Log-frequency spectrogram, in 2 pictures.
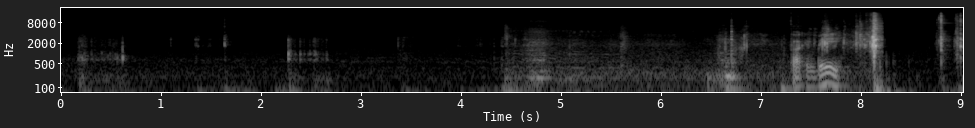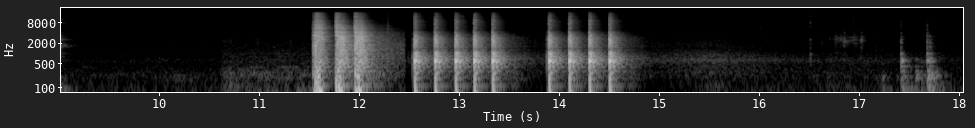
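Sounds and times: pistol shots fired rapidly: 11.6s - 14.8s.

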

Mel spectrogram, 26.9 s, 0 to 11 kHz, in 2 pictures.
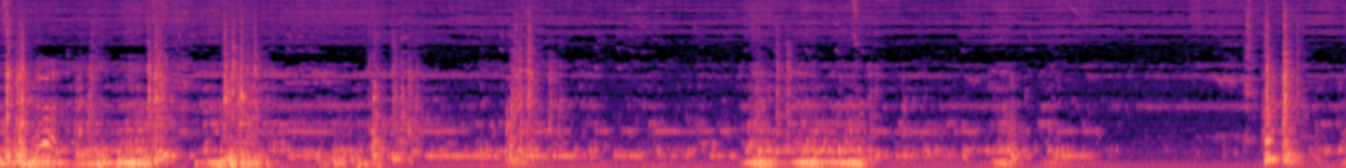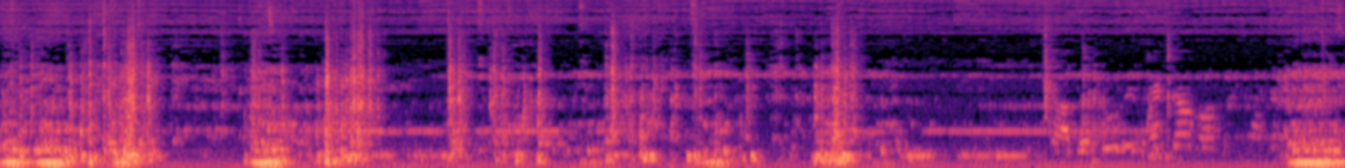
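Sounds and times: bucket and linkage clanking: 0.0s - 6.6s, 12.4s - 22.7s, 23.8s - 26.9s
diesel engine running: 0.0s - 26.9s.

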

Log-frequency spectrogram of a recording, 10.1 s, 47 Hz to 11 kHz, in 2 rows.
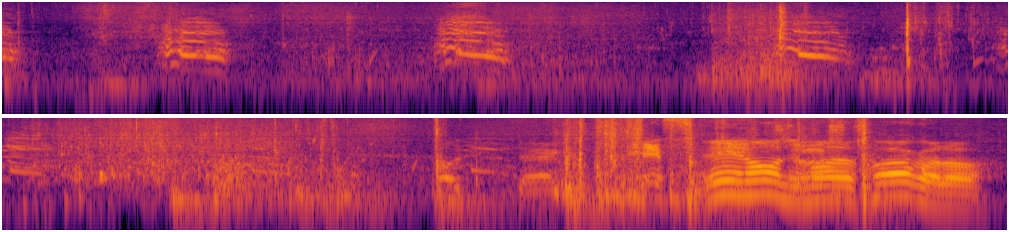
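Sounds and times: water splashing against boat: 0.6s - 10.0s
gull calling: 2.2s - 2.6s, 3.9s - 4.3s, 5.0s - 5.4s, 7.2s - 7.8s.

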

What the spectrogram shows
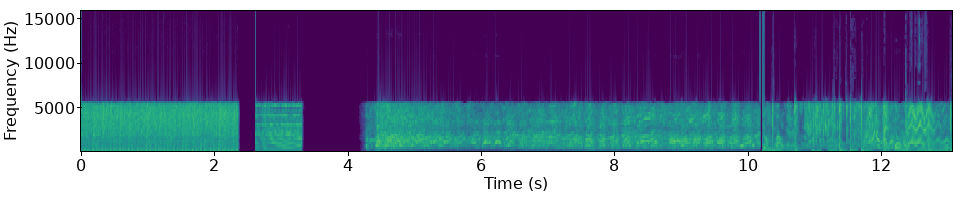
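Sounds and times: crowd laughing: 4.2s - 13.0s.

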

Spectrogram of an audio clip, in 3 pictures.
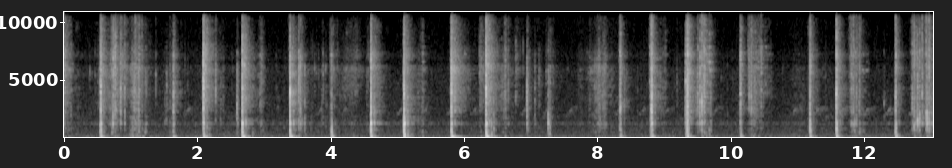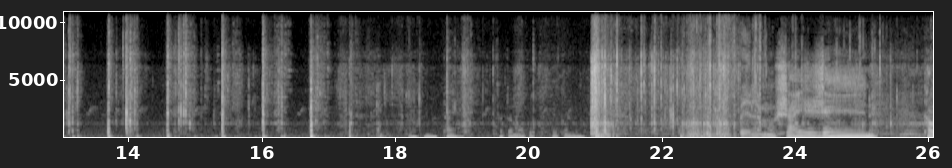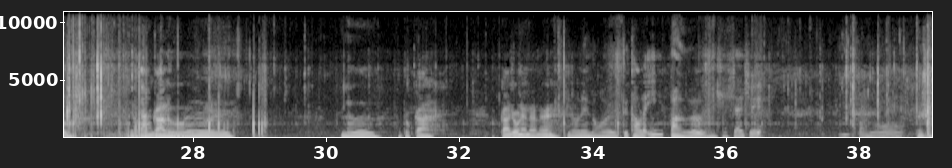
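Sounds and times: machete chopping wood: 0.5s - 6.7s, 8.3s - 10.5s, 11.2s - 17.0s, 20.9s - 21.4s.

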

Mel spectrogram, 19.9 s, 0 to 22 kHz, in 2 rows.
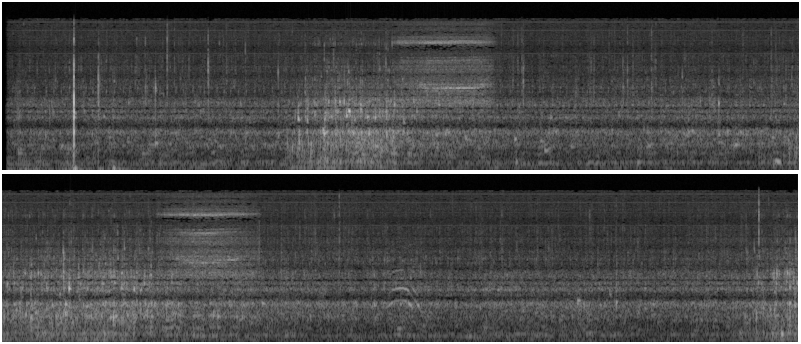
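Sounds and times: exhaled bubbles rushing: 3.5s - 5.2s, 8.8s - 12.1s, 19.2s - 19.9s
regulator hissing inhale: 4.9s - 6.4s, 11.9s - 13.3s.

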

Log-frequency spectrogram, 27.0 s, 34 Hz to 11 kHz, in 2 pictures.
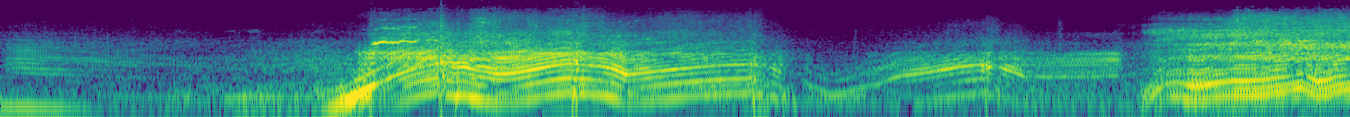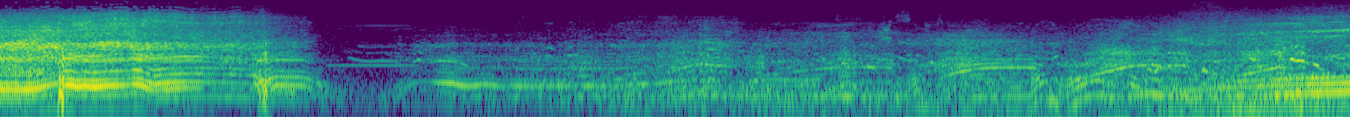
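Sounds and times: car engine revving: 0.0s - 16.8s, 17.8s - 27.0s
tyre squeal: 11.4s - 18.4s.

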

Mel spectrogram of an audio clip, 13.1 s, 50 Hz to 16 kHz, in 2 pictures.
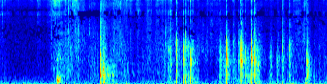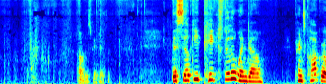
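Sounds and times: book pages rustling: 0.7s - 9.4s.

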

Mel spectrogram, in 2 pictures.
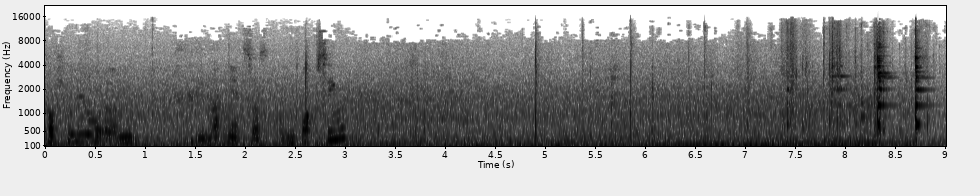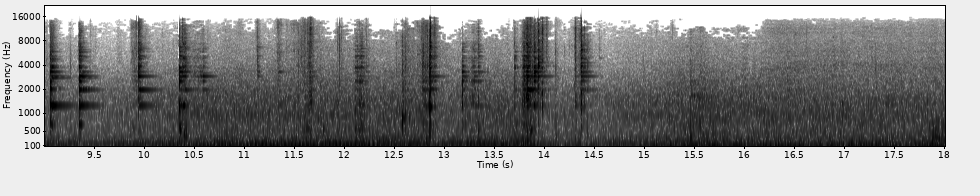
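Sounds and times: metal tongs clinking on lid: 7.9s - 14.6s.

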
